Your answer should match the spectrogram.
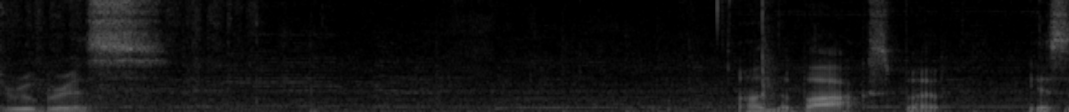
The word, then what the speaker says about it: Lfrith: gets a wonky translation it's pronounced almost as Rumors in the show but spelled Air Force somehow I think it's a dude with the way sounds are romanized the the Katakana actually says rubris on the box but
